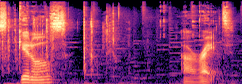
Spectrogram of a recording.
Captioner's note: keys tap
